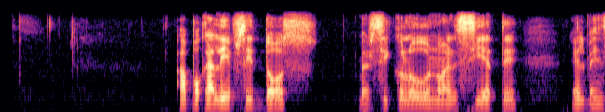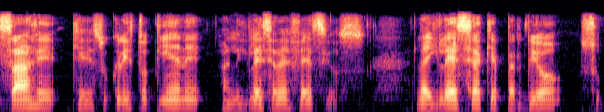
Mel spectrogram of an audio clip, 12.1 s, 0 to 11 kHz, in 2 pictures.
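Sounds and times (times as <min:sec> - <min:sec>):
faint steady hum: 0:00.2 - 0:12.0
person speaking: 0:01.7 - 0:12.0.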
